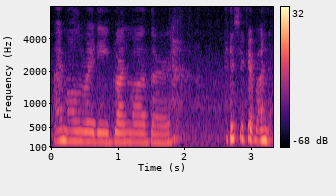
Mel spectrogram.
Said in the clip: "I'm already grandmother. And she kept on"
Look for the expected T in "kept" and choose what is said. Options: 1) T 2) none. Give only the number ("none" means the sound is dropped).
2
